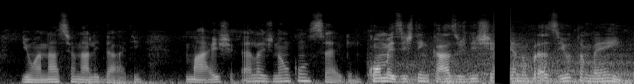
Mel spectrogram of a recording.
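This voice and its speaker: There is noticeable background noise. A man speaks at a medium pitch with ordinary pitch variation. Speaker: immigrant vlogger. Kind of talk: casual chat.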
